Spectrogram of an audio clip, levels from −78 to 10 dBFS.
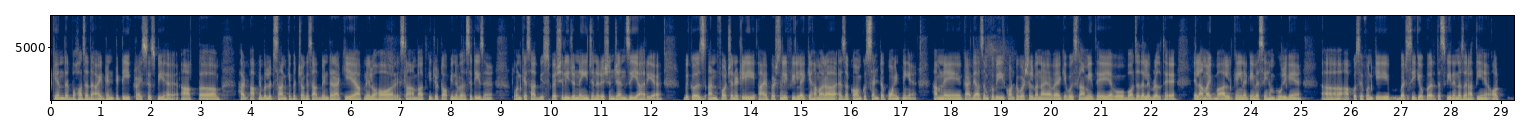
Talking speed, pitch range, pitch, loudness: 215 wpm, 95-110 Hz, 100 Hz, -18 LUFS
